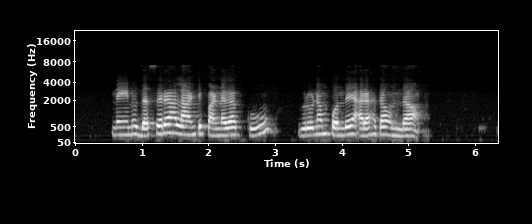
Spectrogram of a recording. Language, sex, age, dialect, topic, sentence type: Telugu, female, 18-24, Telangana, banking, question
